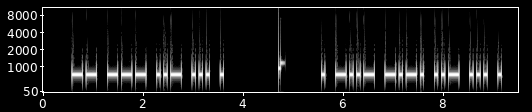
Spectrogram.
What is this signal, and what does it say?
Morse code, heard as a keyed tone, about 17 wpm, 700 Hz. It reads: MOUSE EXCUSE
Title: Sentences from Top 700 Words - New Word Drill - 17wpm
